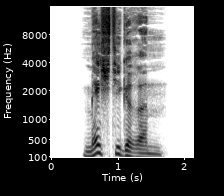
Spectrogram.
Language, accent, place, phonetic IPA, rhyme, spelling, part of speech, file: German, Germany, Berlin, [ˈmɛçtɪɡəʁəm], -ɛçtɪɡəʁəm, mächtigerem, adjective, De-mächtigerem.ogg
- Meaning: strong dative masculine/neuter singular comparative degree of mächtig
